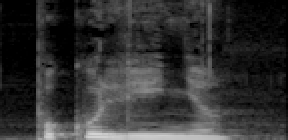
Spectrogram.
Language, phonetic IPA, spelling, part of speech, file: Ukrainian, [pɔkoˈlʲinʲːɐ], покоління, noun, Uk-покоління.ogg
- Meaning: generation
